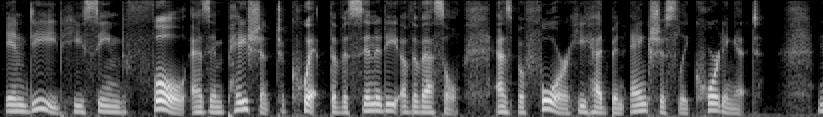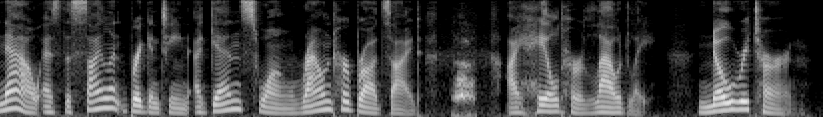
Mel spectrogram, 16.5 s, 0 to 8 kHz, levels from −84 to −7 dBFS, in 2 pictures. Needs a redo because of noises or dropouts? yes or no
yes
